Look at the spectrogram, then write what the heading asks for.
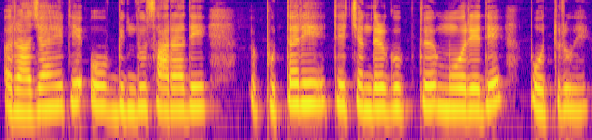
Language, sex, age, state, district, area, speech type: Dogri, female, 18-30, Jammu and Kashmir, Udhampur, rural, spontaneous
